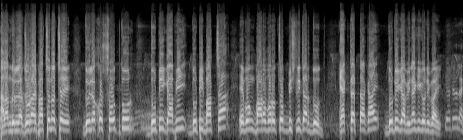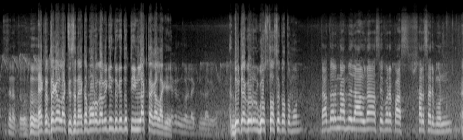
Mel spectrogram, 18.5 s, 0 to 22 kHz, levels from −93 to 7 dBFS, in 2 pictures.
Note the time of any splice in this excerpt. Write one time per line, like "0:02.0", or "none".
none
